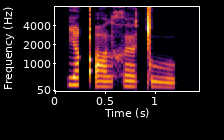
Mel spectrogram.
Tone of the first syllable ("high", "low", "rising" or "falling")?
high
